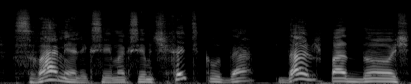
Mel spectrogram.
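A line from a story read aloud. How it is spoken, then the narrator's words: Giddy laughter. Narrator (Russian): рассмеялась она, почувствовав необыкновенную пьянящую легкость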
